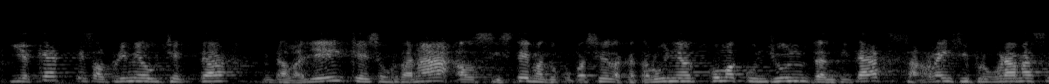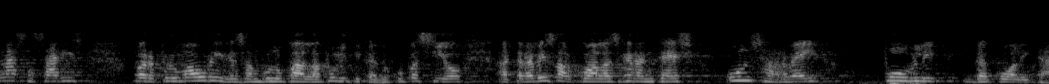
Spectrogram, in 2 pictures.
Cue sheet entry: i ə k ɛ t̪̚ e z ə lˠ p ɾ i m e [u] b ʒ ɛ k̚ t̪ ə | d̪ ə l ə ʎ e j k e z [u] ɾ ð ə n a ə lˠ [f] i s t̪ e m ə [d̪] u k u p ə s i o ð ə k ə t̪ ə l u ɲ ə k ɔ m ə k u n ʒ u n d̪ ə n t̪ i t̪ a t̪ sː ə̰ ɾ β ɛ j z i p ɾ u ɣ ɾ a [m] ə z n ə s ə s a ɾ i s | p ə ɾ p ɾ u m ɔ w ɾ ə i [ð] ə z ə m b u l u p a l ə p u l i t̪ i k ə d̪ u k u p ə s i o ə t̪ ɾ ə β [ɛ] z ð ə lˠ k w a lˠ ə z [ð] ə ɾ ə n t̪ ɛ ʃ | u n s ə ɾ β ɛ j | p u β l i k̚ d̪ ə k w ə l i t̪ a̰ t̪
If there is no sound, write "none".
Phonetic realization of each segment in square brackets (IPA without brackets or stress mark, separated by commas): u, u, s, d̪, m, ð, e, ɣ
